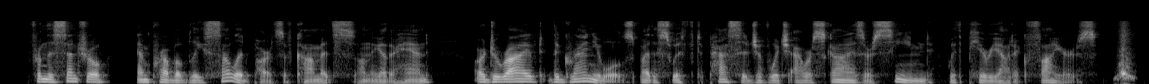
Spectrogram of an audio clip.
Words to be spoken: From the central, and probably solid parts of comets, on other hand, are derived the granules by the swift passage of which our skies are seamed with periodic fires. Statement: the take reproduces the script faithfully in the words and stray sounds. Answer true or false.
false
